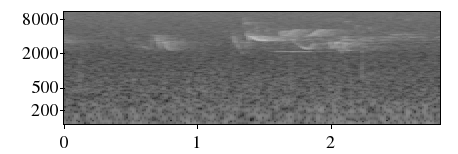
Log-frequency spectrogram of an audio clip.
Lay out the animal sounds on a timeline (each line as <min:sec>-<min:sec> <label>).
0:00.0-0:02.8 Red-eyed Vireo (Vireo olivaceus)
0:01.4-0:02.8 Hermit Thrush (Catharus guttatus)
